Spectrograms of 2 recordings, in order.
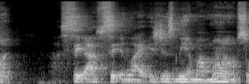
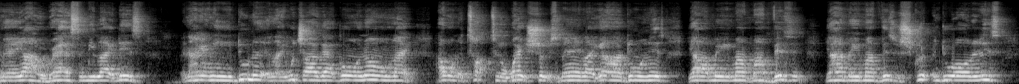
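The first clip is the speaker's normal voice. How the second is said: angry complaint; 7 semitones higher than usual. Retold or imitated. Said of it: "he snapped out about it".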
